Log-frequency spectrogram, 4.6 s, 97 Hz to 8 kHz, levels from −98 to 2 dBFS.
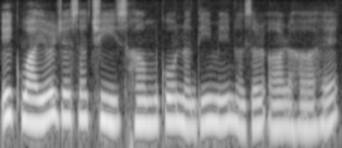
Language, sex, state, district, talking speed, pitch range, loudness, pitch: Hindi, female, Assam, Kamrup Metropolitan, 145 wpm, 195-225 Hz, -15 LUFS, 205 Hz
